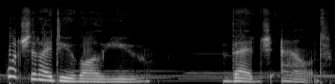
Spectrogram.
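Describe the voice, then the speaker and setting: A woman voicing a calm, devoted, polite female AI program in a visual novel reading. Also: very deep voice, takes it slowly, soft background music, exaggerated voice. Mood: helpful.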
